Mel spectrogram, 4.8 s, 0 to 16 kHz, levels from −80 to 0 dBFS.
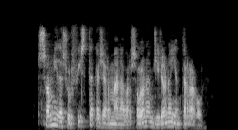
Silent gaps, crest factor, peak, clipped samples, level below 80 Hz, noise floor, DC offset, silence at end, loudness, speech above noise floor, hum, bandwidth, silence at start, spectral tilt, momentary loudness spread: none; 20 dB; -2 dBFS; under 0.1%; -54 dBFS; under -90 dBFS; under 0.1%; 0.75 s; -20 LUFS; over 70 dB; none; 8 kHz; 0.75 s; -4 dB/octave; 4 LU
